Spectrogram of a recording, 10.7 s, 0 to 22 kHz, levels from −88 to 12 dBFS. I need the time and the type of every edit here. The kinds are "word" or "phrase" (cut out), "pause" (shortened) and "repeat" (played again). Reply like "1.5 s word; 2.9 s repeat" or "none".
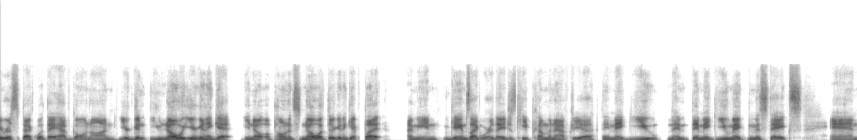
2.9 s pause; 4.5 s phrase; 5.5 s pause; 6.0 s phrase; 6.4 s word; 7.5 s pause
